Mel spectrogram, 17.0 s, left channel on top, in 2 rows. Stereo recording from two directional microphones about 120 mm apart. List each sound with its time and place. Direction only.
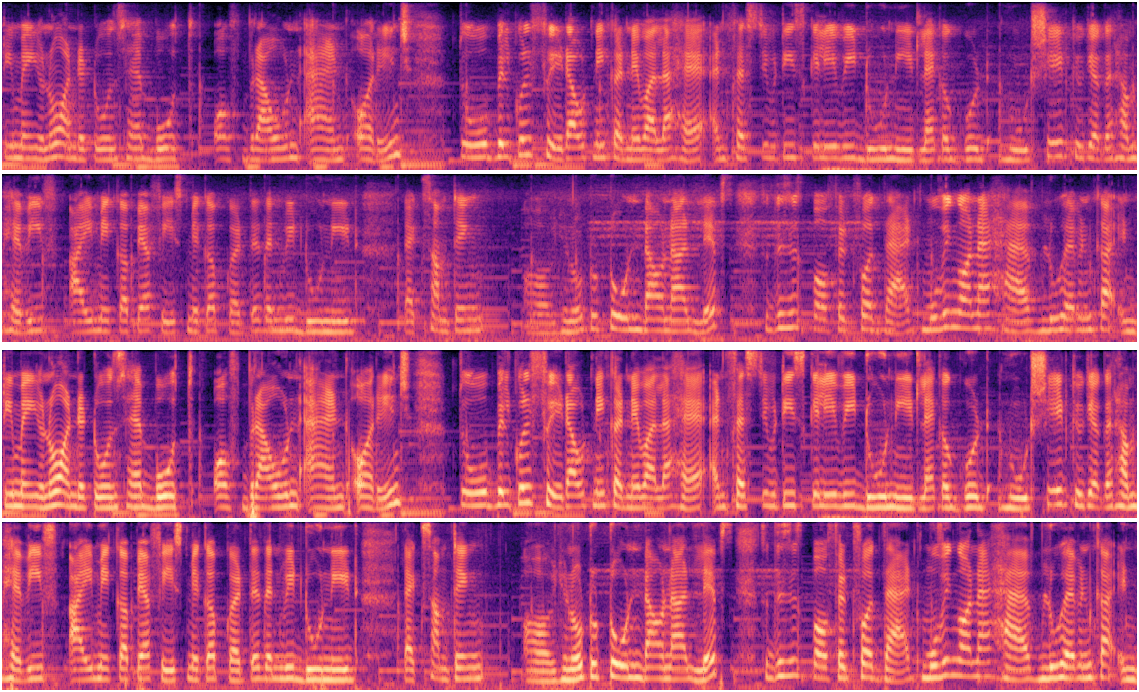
0.0 s speech: 45° right (ahead or behind)
3.4 s speech: 15° right (ahead or behind)
3.8 s speech: 35° right (ahead or behind); by 12.0 s 55° right (ahead or behind)
12.5 s speech: 65° right (ahead or behind)
13.5 s speech: 55° right (ahead or behind)
15.4 s speech: 45° right (ahead or behind)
